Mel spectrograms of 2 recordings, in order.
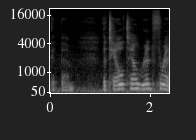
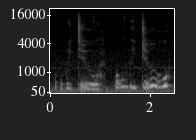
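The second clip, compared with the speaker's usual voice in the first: wailing; 8 semitones higher, 3 dB louder than usual. Acted. Cook wailing in despair to Louise. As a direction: whisper rising to a high wail. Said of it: "wailed Cook".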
